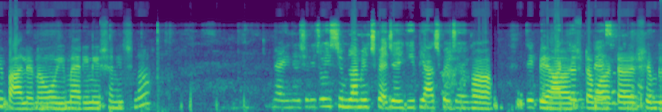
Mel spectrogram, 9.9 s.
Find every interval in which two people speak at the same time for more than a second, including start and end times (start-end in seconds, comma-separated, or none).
none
